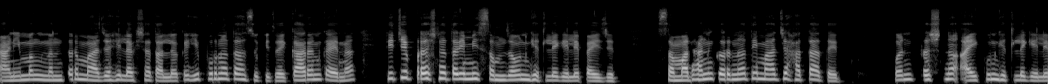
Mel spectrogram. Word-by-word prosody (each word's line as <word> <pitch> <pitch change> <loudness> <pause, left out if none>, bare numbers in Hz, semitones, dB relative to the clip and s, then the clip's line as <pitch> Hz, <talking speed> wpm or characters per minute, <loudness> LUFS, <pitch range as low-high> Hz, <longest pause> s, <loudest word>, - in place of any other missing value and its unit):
आणि 180 +2 0
मग 220 +2 +1
नंतर 200 +4 -1
माझ्याही 195 -1 0
लक्षात 195 -1 -2
आलं 170 0 -1
की - - -3
हे 215 - -1
पूर्णतः 255 -1 +1
चुकीच 170 -3 -8
आहे. 165 -1 0
कारण 210 +3 +3
काय 210 -5 +1
आहे 175 - +1
ना, 190 - -2 0.4
तिचे 270 +4 +2
प्रश्न 270 +1 +4
तरी 250 0 +5
मी 255 +1 +4
समजावून 215 0 +1
घेतले 190 -3 -1
गेले 175 +1 0
पाहिजेत. 160 -2 -1 0.5
समाधान 195 +6 +3
करणं 235 0 +3
ते 270 - +1
माझ्या 245 +1 +1
हातात 220 0 0
आहे. 155 - -1 0.6
पण 215 +3 0
प्रश्न 220 +4 0
ऐकून 195 +6 +1
घेतले 200 -3 -1
गेले 175 -1 -2
210 Hz, 195 wpm, -24 LUFS, 185-235 Hz, 0.6 s, तरी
